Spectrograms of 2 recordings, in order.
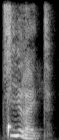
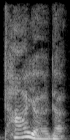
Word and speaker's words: tired: Donc voilà pourquoi on ne dit pas tirette. I am tirette. No, I am tired.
